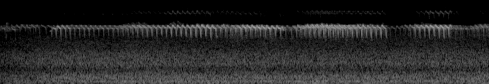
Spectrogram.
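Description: Bohemian waxwings give high, thin, sibilant trills in overlapping bursts about a second long, like several birds calling together, with a faint hiss behind.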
